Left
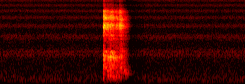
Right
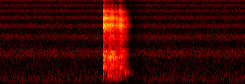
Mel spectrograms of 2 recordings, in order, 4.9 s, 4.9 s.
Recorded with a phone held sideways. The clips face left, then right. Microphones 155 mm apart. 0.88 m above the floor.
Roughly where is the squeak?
Centre.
